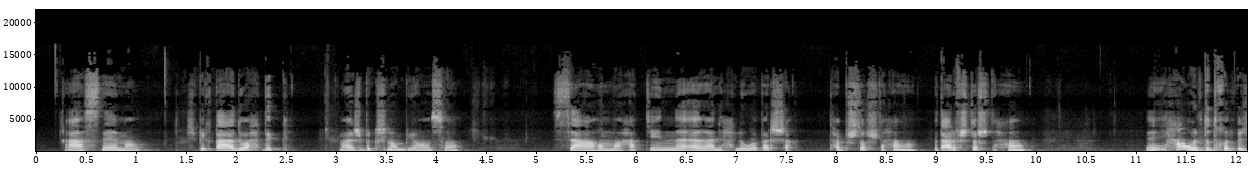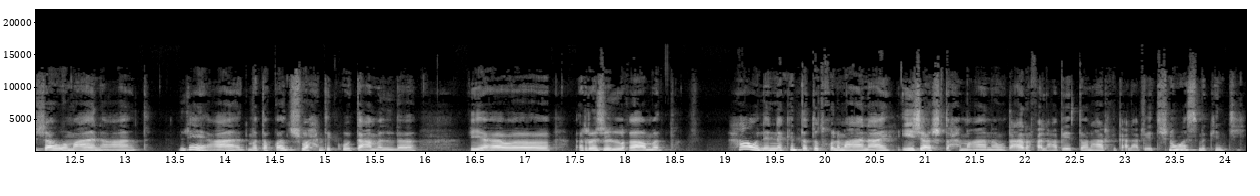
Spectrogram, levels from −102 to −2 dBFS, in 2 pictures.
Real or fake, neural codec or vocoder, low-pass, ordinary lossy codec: real; none; 19.8 kHz; MP3, 64 kbps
